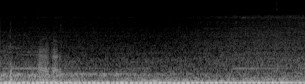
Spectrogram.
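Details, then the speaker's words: 1995 Hummer H1 civilian wagon with a 350 gasoline V8, running barn find, idling in an enclosed building with a deep even rumble, smooth, no fuel or coolant leaks. "I said you can hear that it's smooth there's no fuel leaks there's no coolant leaks"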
